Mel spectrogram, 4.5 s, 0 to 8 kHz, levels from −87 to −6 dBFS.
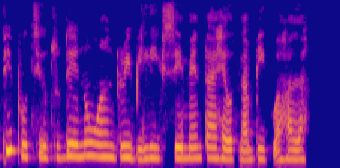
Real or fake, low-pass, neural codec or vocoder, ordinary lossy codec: real; none; none; none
